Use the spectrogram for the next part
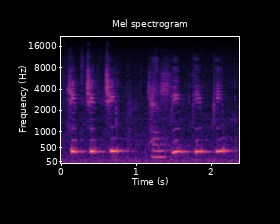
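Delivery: high little cheeps; chirping birds. Acted. Reader voices little birds.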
